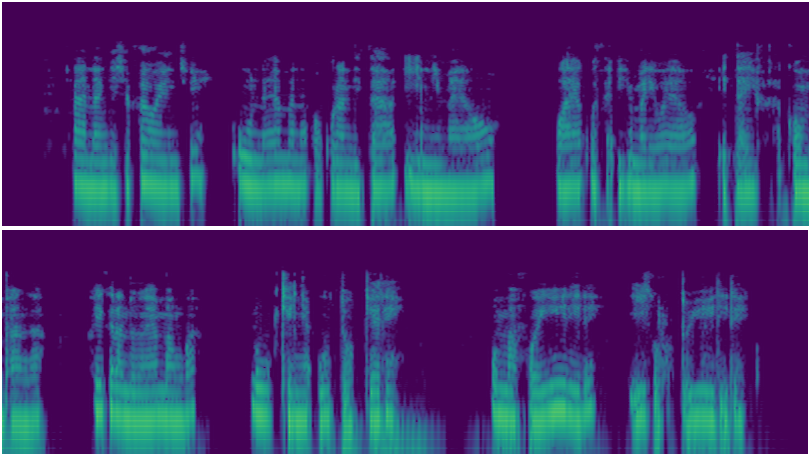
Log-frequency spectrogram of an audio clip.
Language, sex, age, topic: Oshiwambo, female, 25-35, finance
